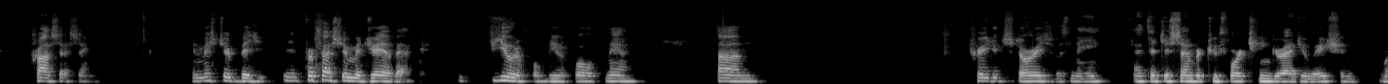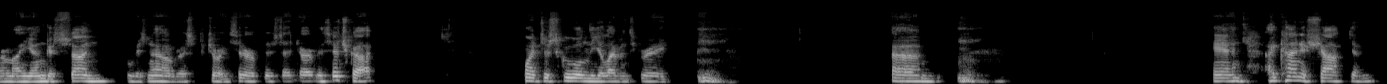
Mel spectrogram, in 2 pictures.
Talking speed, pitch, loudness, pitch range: 100 wpm, 140 Hz, -26 LUFS, 135-150 Hz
